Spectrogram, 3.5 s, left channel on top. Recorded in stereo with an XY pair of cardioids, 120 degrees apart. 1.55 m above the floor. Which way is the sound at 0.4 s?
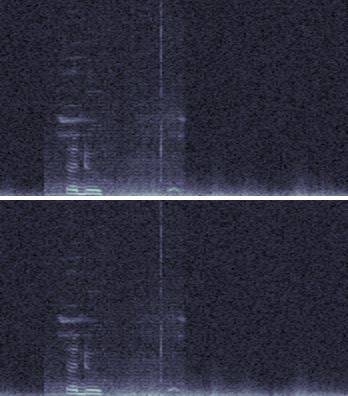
15° left.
